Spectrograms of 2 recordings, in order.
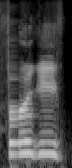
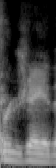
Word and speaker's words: Frugé: Well, she's Frugie, Frugé. They said either one. I talked to his mom. I was like, how do you pronounce this? And he said, it doesn't matter. So I think okay. It's Frugé, though.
